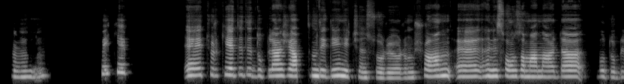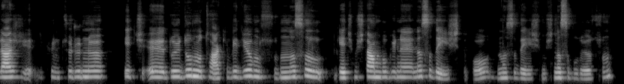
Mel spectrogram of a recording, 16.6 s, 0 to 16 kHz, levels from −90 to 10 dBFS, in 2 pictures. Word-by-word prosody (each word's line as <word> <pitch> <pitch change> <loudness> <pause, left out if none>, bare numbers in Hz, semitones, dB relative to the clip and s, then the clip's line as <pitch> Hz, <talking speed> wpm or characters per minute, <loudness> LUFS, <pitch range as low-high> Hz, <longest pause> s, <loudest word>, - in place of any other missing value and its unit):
Hı 235 - -6
hı. 230 +3 -5 0.7
Peki, 390 +1 -2 0.7
eee, 280 +1 +4
Türkiye'de 290 0 +1
de 290 -4 -7
dublaj 260 +1 +3
yaptım 255 +1 +5
dediğin 255 +2 +4
için 235 -4 -1
soruyorum. 195 -1 -4
Şu 205 +6 -6
an, 255 +2 +4
eee, 235 +1 +2
hani, 250 0 +4
son 250 -1 0
zamanlarda 235 -1 +2
bu 235 0 -7
dublaj 220 0 +3 0.4
kültürünü 225 +2 -4 0.2
hiç, 235 -1 -9
eee, 215 -2 -2
duydun 230 +3 +2
mu, 235 -2 +5
takip 195 0 -1
ediyor 240 +3 0
musun? 220 -3 -5
Nasıl 225 -2 -1
geçmişten 215 +2 +2
bugüne 215 0 -6
nasıl 235 +1 -4
değişti 170 -5 -5
bu? 210 +6 -7
Nasıl 195 +1 -8
değişmiş? 170 +2 -10
Nasıl 200 -1 -2
buluyorsun? 175 +8 -8
225 Hz, 135 wpm, -26 LUFS, 205-250 Hz, 0.7 s, yaptım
